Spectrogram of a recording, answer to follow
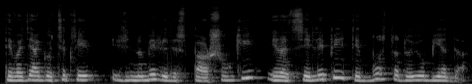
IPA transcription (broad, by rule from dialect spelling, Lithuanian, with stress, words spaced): tɐɪ ˈʋɐt ˈjɛɪɡʊ ˈt͡sʲɪktɐɪ ɪʃ nʊˈmʲɪrʲeːlʲɪs pɐˈʃɐʊkʲeː ɪr ɐtʲˈsʲɪlʲiɛpʲɛɪ tɐɪ ˈbʊs tɐˈdʊ jɛʊ bʲiɛˈdɐ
